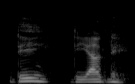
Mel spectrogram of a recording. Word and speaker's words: Diagne: You gotta say it like that, D Diagne. That's how you say his name.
